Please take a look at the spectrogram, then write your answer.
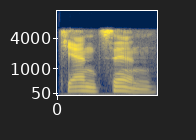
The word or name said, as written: Tientsin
